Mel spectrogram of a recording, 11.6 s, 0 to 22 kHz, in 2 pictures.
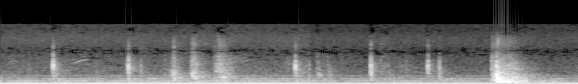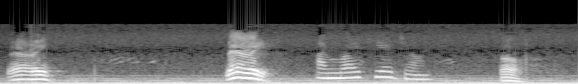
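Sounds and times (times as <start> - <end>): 
low steady hum: 0.0 - 11.5
heavy footsteps on a porch: 0.4 - 5.5
speech: 5.9 - 6.4, 8.0 - 10.2, 10.8 - 11.1.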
